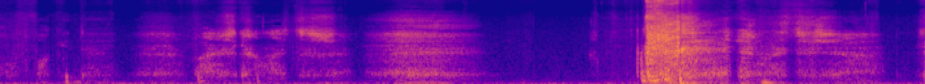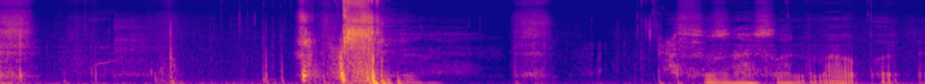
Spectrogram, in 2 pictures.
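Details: Adult male with pollen allergy and congestion, nose burning: two forceful sneezes with sniffing, sighs and gasping breaths between them, in a run of allergy sneezing.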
